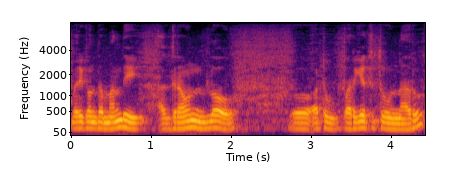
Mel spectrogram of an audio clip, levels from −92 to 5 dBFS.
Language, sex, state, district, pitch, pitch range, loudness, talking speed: Telugu, male, Telangana, Mahabubabad, 120 Hz, 115-125 Hz, -15 LUFS, 110 wpm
